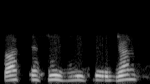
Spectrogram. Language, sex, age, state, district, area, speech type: Kashmiri, male, 18-30, Jammu and Kashmir, Budgam, rural, conversation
